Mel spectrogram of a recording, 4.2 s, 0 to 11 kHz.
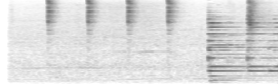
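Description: Four evenly spaced high ticks, about 0.6 s apart, as a count-in, then about three seconds in an electronic keyboard in a piano voice starts a ragtime with bass notes and chords.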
